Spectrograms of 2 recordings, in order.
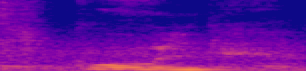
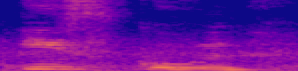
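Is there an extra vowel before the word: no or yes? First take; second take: no; yes. First: The word starts directly with the s sound. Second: An extra e vowel precedes the s sound. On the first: The speaker calls it right. "बच्चे ने बोलना है स्कूल" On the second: The speaker calls it wrong. "जो ई होता है उसको बच्चा extra add कर देता है"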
